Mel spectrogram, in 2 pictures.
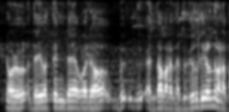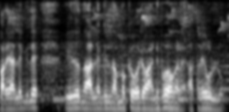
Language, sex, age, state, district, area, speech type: Malayalam, male, 60+, Kerala, Kottayam, rural, spontaneous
